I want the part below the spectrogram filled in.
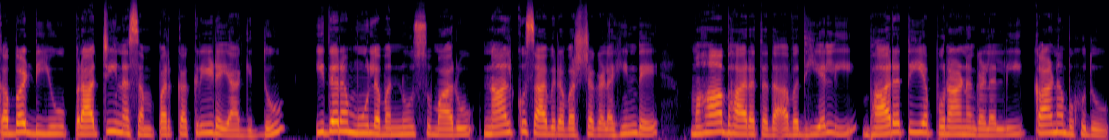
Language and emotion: Kannada, neutral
